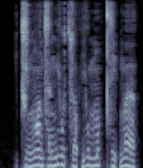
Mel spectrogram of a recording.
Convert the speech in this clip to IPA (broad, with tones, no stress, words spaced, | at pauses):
t͡ɕə˨˩ŋɔ̃˦d͡zə˧ ŋju˥˧t͡so˨ʔju˥˧mɔ̃˦p̚ t͡si˨ʔmə˥˧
